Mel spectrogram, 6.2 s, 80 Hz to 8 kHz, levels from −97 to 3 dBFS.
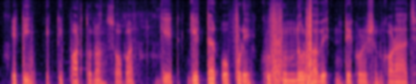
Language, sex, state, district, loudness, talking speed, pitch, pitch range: Bengali, male, West Bengal, North 24 Parganas, -28 LUFS, 135 wpm, 110 Hz, 105-120 Hz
